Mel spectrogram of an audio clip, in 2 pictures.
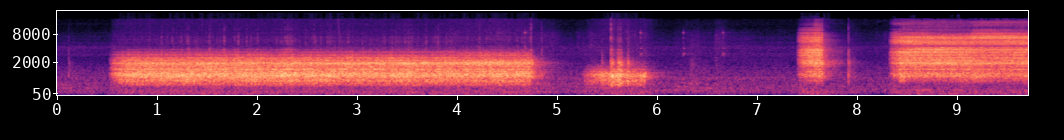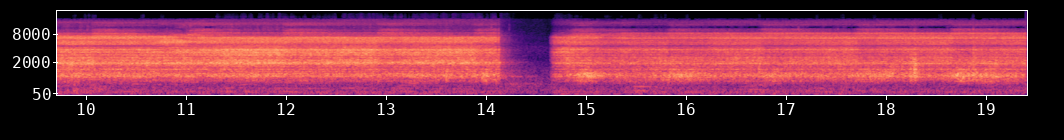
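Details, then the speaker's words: Loud, continuous rushing Doppler whoosh at the anastomosis of a normally functioning arteriovenous fistula, with an arteriotomy of 2.5 mm and aliasing on colour Doppler. It is a high-flow fistula with a significant peak systolic velocity of about 400 and a broad diastolic complex. "so this is a high flow fissure the psv is around 400 so this is a significant psv so there's a broad broad uh complex"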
